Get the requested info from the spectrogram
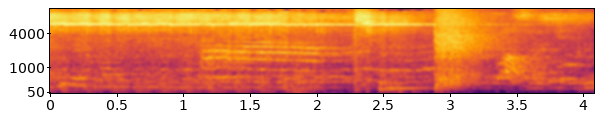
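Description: Indian classical dance music with a singing voice, over a steady high thin whine. About three seconds in there is a sharp hit, and the music drops away after it.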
